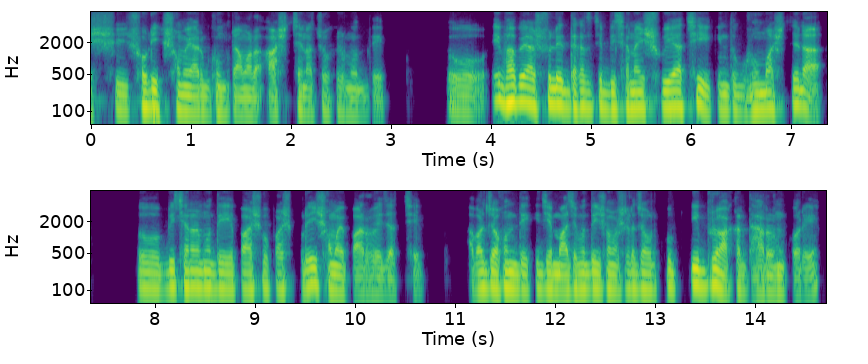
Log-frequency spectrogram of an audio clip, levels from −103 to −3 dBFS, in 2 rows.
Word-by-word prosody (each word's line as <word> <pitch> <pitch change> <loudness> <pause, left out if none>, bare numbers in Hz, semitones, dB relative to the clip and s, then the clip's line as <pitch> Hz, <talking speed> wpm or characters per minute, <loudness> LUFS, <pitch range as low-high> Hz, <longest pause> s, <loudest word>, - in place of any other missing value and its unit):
সে - - -7 0.2
সঠিক 120 -1 +3
সময়ে 100 -2 +2
আর 95 - -1
ঘুমটা 95 -2 -4
আমার 90 0 -1 0.2
আসছে - - -7
না 90 - -5
চোখের 90 0 -9
মধ্যে। 85 +1 -7 0.7
তো - - -7 0.5
এভাবে 150 +1 +7
আসলে 135 +3 +4
দেখা 120 +1 +2
যাচ্ছে 115 +2 -2
বিছানায় 115 0 +2
শুয়ে 120 0 +3
আছি 120 +4 0
কিন্তু 105 -2 -2
ঘুম 110 +2 +3
আসছে 120 +4 -3
না। - - +2 0.6
তো - - -3 0.3
বিছানার 115 0 +2
মধ্যে 110 0 0
এপাশ-ওপাশ 105 0 -4
করেই 125 +4 +2
সময় 100 -3 +1
পার 90 +1 -2
হয়ে 90 -1 -5
যাচ্ছে। 85 - -9 0.6
আবার 110 +1 0
যখন 110 +1 +4
দেখি 100 +1 -3
যে - - +3
মাঝেমধ্যেই 105 +2 +1
এই 105 - -3
সমস্যাটা 105 +1 -1
যখন 100 -1 0
খুব 115 -3 -2
তীব্র 125 -1 +4
আকার 100 +3 -6
ধারণ 90 +1 -2
করে, 85 +1 -6
105 Hz, 180 wpm, -21 LUFS, 95-115 Hz, 0.7 s, এভাবে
